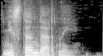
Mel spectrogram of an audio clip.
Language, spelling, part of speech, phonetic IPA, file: Russian, нестандартный, adjective, [nʲɪstɐnˈdartnɨj], Ru-нестандартный.ogg
- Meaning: 1. nonstandard 2. irregular 3. non-typical 4. custom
